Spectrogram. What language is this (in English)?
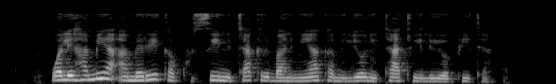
Swahili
